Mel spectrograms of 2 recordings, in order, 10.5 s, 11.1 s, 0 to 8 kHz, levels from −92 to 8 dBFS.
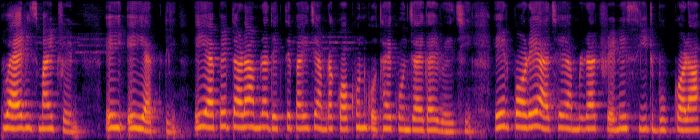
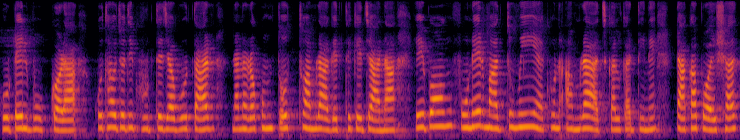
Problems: none marked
